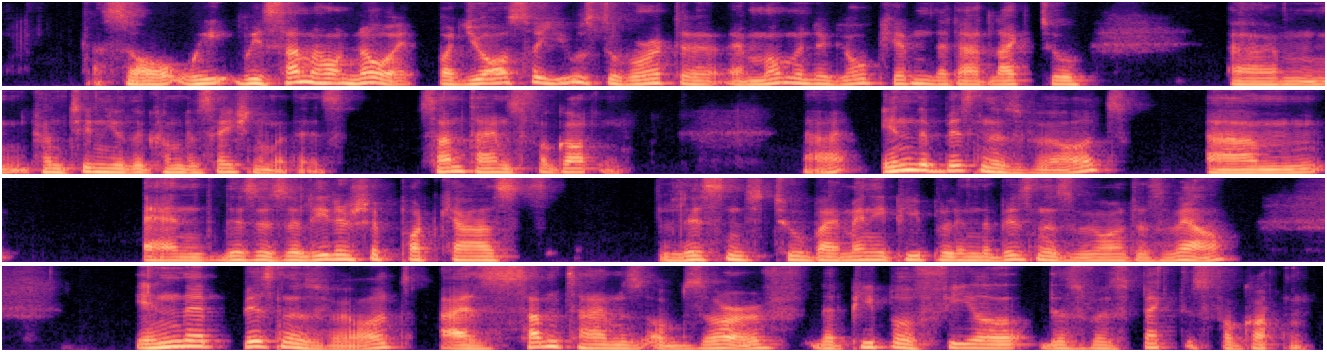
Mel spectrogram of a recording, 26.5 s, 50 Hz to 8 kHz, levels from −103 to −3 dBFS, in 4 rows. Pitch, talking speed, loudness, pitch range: 125 Hz, 150 wpm, -19 LUFS, 115-145 Hz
